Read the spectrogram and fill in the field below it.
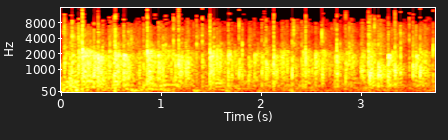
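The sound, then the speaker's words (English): Sustained audience applause, a dense, steady wash of many hands clapping at once, loud and continuous for several seconds with no voices standing out. “It's really that I think all of us owe a big round of applause to the man who's responsible for all this.”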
